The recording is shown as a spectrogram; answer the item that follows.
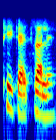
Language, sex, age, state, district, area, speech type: Marathi, female, 30-45, Maharashtra, Yavatmal, rural, conversation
